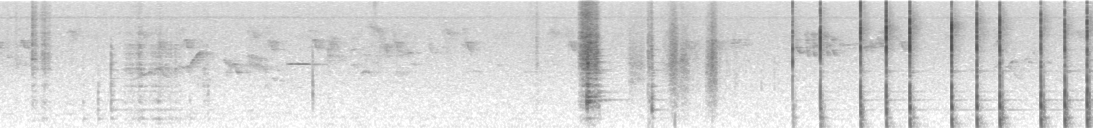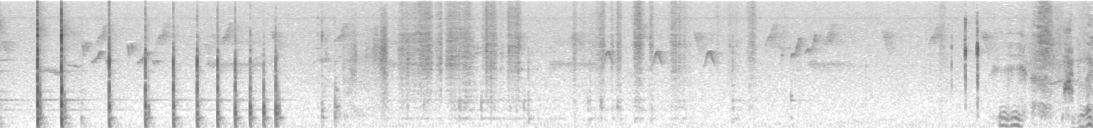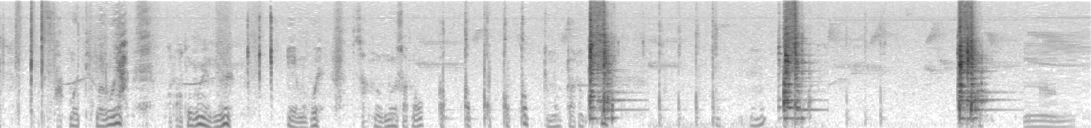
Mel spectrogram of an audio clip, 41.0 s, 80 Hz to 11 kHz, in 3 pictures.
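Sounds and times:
scraping: 0:17.9 - 0:23.4, 0:34.6 - 0:36.5, 0:37.1 - 0:38.4.

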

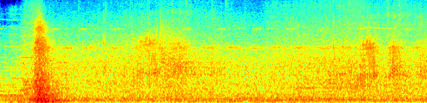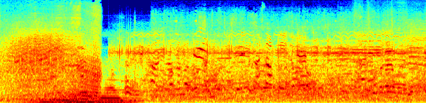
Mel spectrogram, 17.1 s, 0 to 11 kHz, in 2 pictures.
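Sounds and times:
vehicle passing close: 0:00.1 - 0:11.6
traffic rumble and hiss: 0:00.6 - 0:11.4.

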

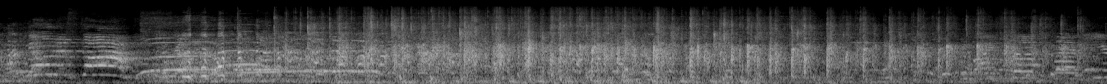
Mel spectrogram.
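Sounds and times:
people clapping and applauding: 0:02.2 - 0:11.0.

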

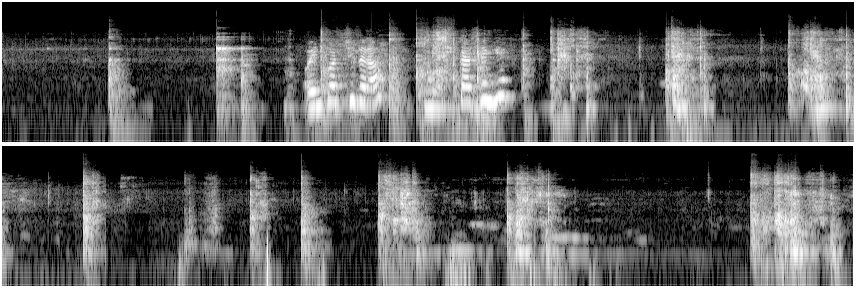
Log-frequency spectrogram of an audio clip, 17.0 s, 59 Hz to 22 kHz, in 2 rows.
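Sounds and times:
metal spoon scraping a pan: 0:02.2 - 0:14.3, 0:16.0 - 0:17.0.

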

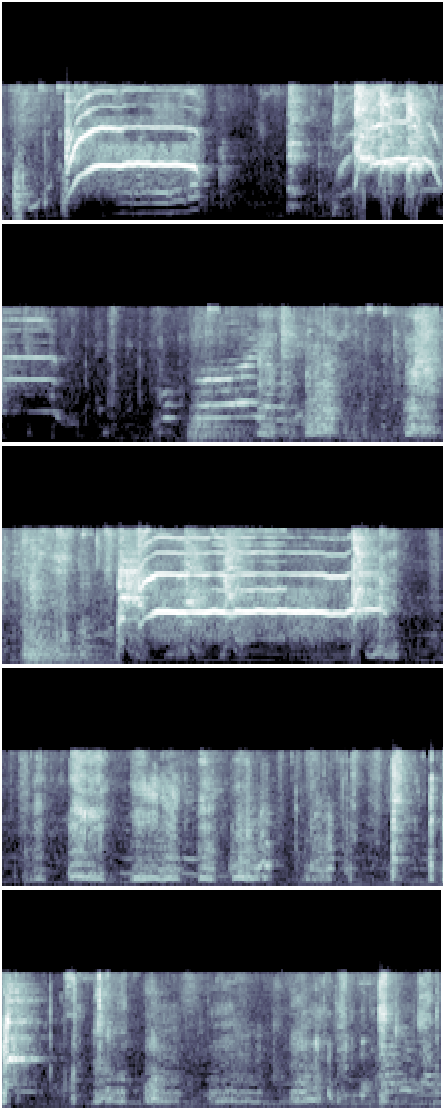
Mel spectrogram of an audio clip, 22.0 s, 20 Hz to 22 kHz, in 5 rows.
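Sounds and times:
dogs barking and yipping: 0:02.8 - 0:04.4, 0:09.7 - 0:12.8, 0:15.9 - 0:19.6
dogs growling: 0:06.2 - 0:09.9, 0:12.5 - 0:22.0.

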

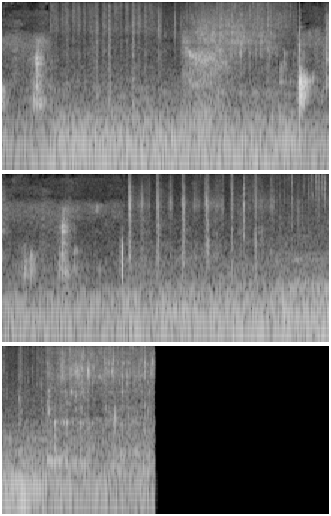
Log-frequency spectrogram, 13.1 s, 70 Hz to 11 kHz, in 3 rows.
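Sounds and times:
brush clicking in soapy lather: 0:00.6 - 0:04.0, 0:06.0 - 0:10.8
tap running: 0:05.9 - 0:10.8.

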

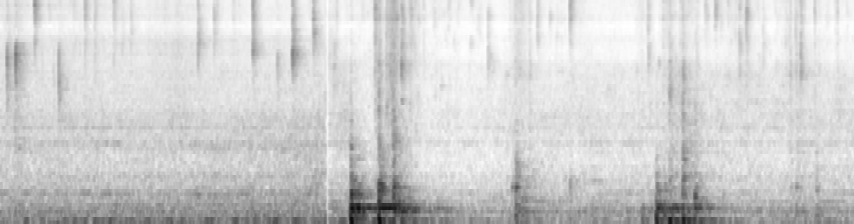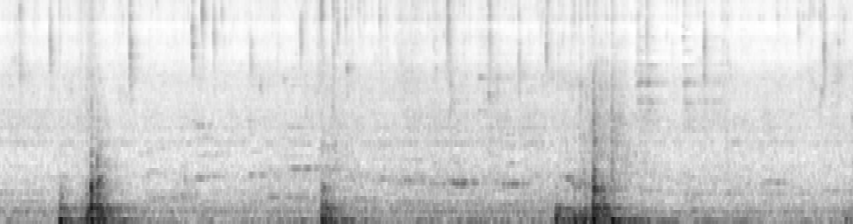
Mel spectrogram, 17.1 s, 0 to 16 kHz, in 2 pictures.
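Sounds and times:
low hum: 0:00.0 - 0:03.4
water running from hose into pot: 0:00.0 - 0:17.0.

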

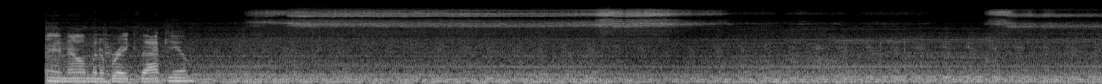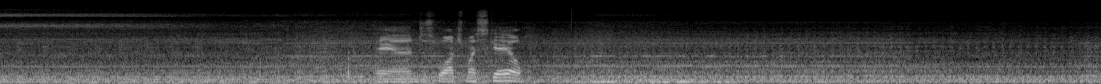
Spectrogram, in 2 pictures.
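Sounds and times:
steady low hum: 0:00.5 - 0:22.0
refrigerant hissing: 0:02.4 - 0:09.2, 0:09.8 - 0:15.0.

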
